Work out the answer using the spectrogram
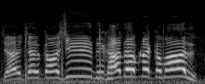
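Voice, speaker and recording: An excited cheering teammate, high and bright, faint film music underneath. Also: male voice, normal speed, highs cut off, heavily acted. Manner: loud cheering and encouragement. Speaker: cricket teammate cheering the bowler. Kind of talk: dubbed film dialogue.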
